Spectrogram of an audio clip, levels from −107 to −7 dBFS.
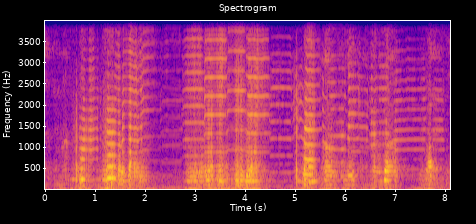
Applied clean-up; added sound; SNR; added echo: neural separator model SepFormer WHAMR!.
